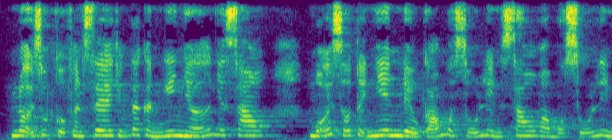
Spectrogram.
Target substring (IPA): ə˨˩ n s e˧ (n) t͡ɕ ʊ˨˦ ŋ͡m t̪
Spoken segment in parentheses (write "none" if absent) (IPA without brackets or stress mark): none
